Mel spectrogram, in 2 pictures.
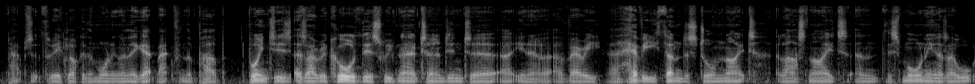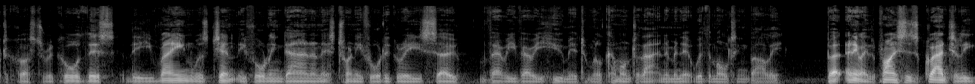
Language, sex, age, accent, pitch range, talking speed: English, male, 50-69, British, 70-85 Hz, 245 wpm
